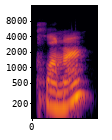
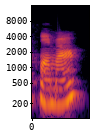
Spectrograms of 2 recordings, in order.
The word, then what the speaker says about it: plumber: to check your answers it should be mb for plumber just an m for stomach m n for column and m b for num okay erase and get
